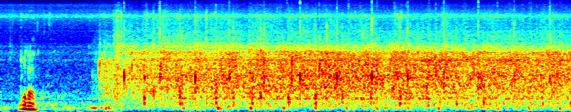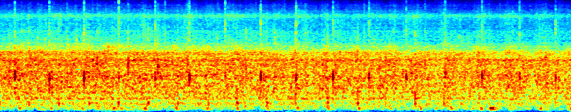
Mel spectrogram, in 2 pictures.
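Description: An audience applauds loudly.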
